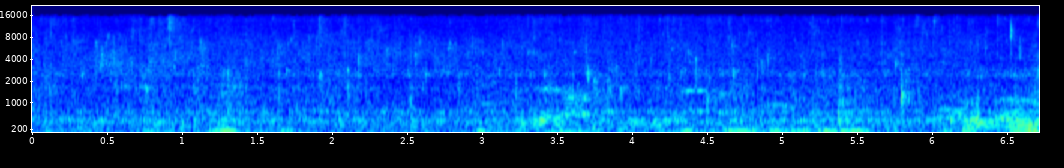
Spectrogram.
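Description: Oil sizzling with a steady crackle as rolled taquitos fry in a skillet.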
